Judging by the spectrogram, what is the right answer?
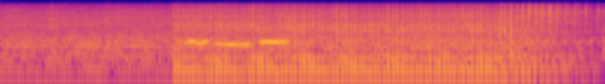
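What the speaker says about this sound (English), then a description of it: "It's one of those nice mowers that starts and runs but doesn't actually cut no grass." A scrap Toro lawn mower engine runs near and loud. It starts at a lower idle, then rises to a steadier, harder note, and the pitch drops and fades toward the end, with no talking.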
